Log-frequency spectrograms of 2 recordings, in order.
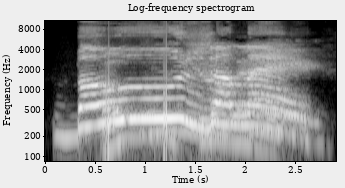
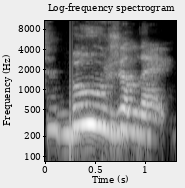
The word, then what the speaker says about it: Beaujolais: I need everyone to say this with me Beaujolais bosal a not boozled a okay boozy people might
